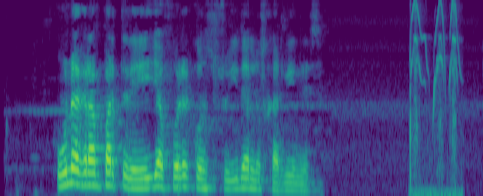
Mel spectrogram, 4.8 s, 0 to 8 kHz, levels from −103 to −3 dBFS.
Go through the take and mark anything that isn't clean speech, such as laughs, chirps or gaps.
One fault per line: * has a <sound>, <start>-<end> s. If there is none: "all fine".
* has a squeak, 4.1-4.7 s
